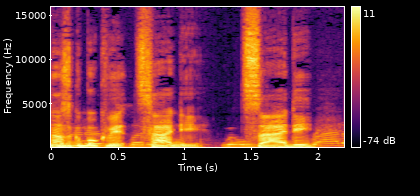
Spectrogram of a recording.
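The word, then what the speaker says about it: цади (צדי): Звук «ц» похож в ней на тот, что в слове «пицца». – Скажите «пицца», «ца», «цади». Вот как нужно произносить эту букву.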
